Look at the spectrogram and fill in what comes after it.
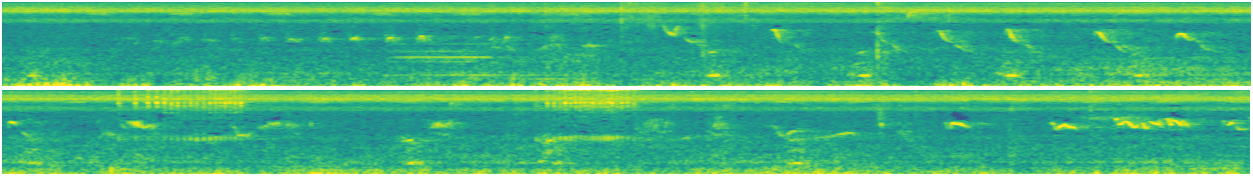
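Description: Quiet outdoor ambience: a bird calling in a long series of short, falling chirps, about two a second, over a steady high insect drone and a low rumble.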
